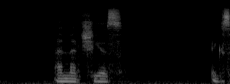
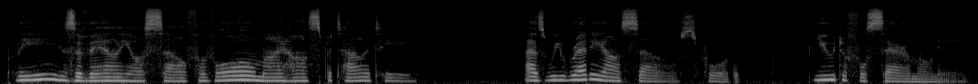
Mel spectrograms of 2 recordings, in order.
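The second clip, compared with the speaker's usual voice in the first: grand, drawn-out proclamation, swelling then easing slower; echoing villainess Titania. Acted. Titania's echo addresses the guests after vanishing, grand and drawn out. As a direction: stretch the words out like a ceremonial host foretelling doom. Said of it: "echo in her voice saying".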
